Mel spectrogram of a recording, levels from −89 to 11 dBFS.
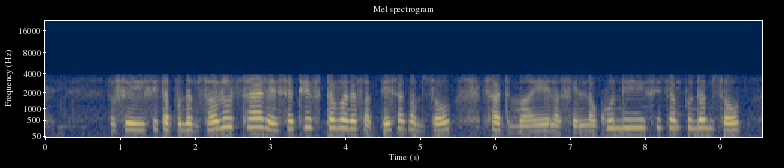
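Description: From the start of the clip to the end, the speech carries the damage of the GSM full-rate codec, and it is plainly audible. The codec rebuilds the voice from a vocal-tract model driven by a sparse, regularly spaced pulse excitation, which gives the speech a buzzy, gravelly roughness. The sound fits a rate of about 13 kbps. The line band runs from 300 Hz to 3.5 kHz, and nothing is heard above 3.8 kHz, so the speech sounds narrow and dull.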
